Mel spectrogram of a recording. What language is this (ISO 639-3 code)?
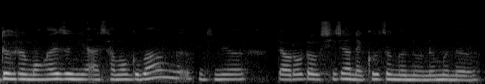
brx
